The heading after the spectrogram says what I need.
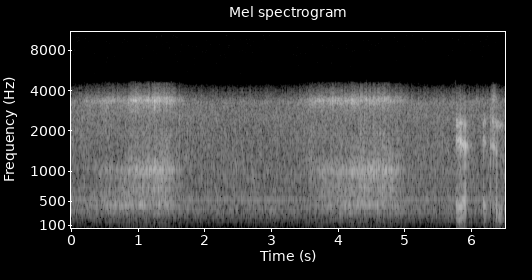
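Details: A person snoring in a dorm room: two long, soft, rasping breaths about three seconds apart, followed by a few brief room noises; snoring.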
